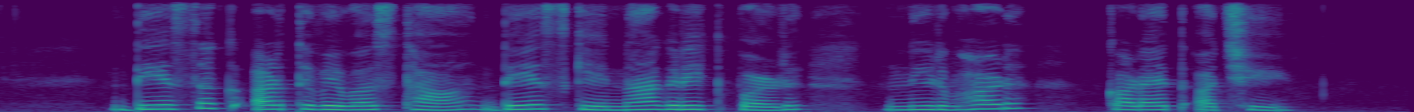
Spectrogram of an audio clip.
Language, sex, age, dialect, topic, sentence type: Maithili, female, 18-24, Southern/Standard, banking, statement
